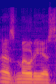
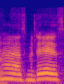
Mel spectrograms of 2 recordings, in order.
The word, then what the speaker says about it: Asmodeus: this time but uh asmodeus but maybe find out well i'm sure personally no what's that both pronunciations are fine i've heard it's like about or a boot yes canadians say asmodeus i'm fairly certain that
